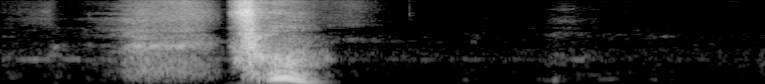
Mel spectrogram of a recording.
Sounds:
Sneeze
